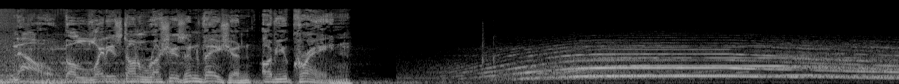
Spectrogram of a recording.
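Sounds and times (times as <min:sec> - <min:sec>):
speech: 0:00.2 - 0:03.6
air raid siren wailing: 0:04.0 - 0:08.9.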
